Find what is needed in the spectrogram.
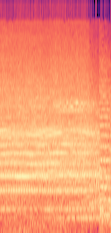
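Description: Basketball gym horn sounding: a loud, steady horn tone that starts abruptly and is held for nearly two seconds, the end-of-game signal.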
